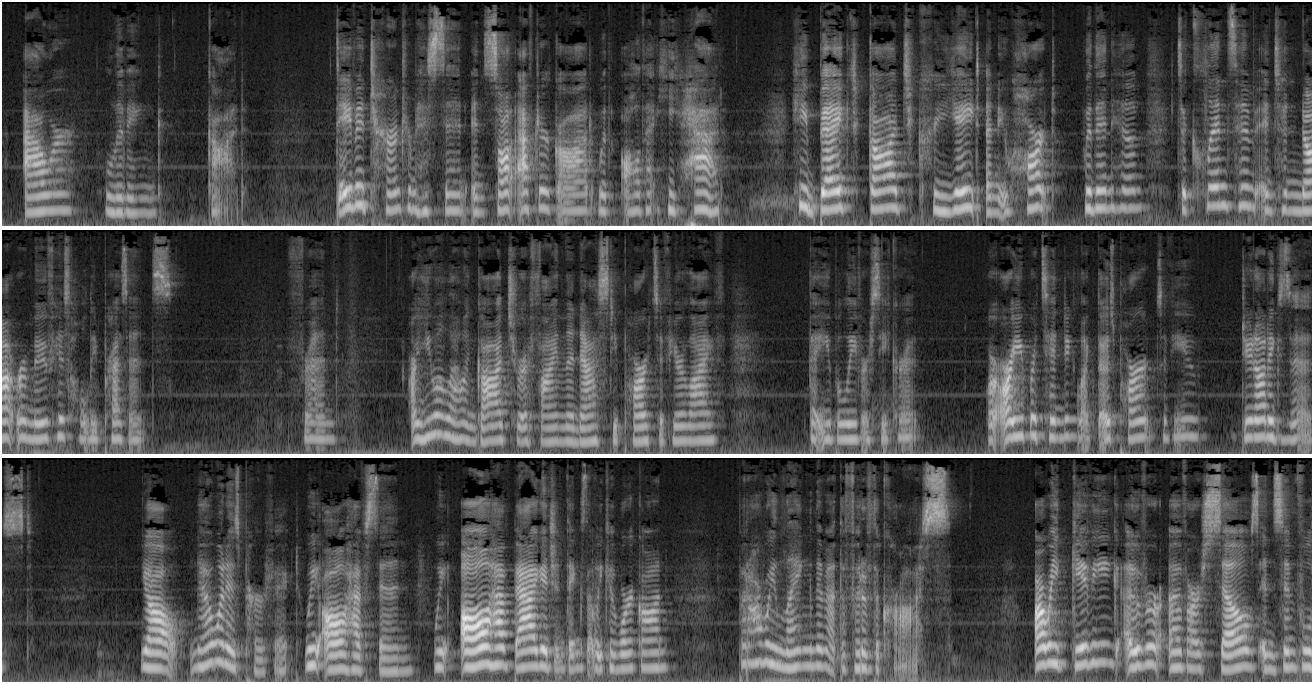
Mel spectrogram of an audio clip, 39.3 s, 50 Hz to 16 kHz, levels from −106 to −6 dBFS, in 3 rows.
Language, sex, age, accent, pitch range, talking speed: English, female, 20-39, American, 200-245 Hz, 160 wpm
